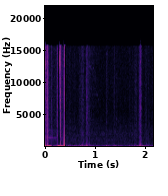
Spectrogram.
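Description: Footsteps of the person filming walking on asphalt: a few sharp steps near the start and one near the end, over a low rumble of wind on the microphone.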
